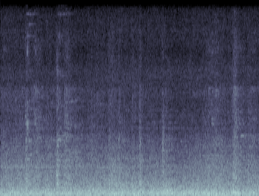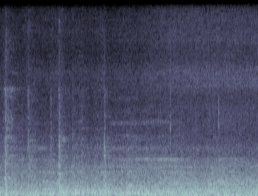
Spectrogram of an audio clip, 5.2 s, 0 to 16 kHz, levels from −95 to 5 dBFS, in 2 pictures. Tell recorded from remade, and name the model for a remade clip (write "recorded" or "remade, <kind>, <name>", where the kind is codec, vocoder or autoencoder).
recorded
